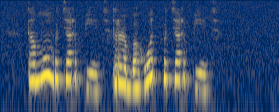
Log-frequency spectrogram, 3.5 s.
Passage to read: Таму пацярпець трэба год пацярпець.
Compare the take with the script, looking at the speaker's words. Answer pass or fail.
pass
